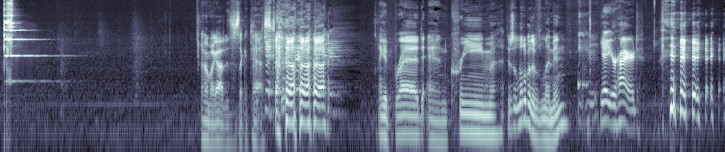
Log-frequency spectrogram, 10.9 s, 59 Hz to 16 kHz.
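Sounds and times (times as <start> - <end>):
champagne glasses clinking in a toast: 0.0 - 1.2
speech: 3.0 - 10.8
laughter: 4.0 - 5.2, 9.9 - 10.8.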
